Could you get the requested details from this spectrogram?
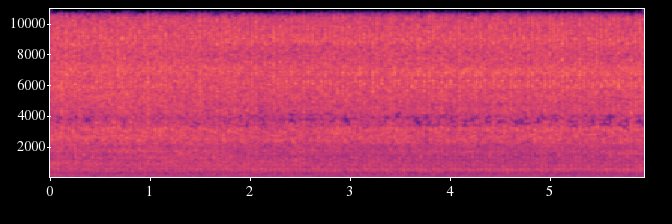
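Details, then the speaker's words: Toyota D4D diesel after a fuel pump and system clean for warning light, sluggish acceleration, stalling at idle and smoke: smooth, even idle with steady low rumble, no knocks or misses; sounds healthy. "พ.ยขอฟังเสียงกันดูนะครับมีเสียงเครื่องยนต์นิ่มมากนะครับเพียงเครื่องยนต์นิ่มมากครับ"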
